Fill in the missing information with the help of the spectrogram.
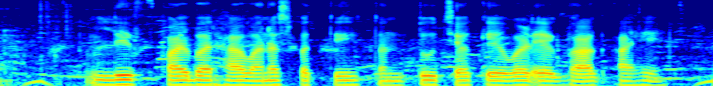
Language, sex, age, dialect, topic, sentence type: Marathi, male, 25-30, Varhadi, agriculture, statement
